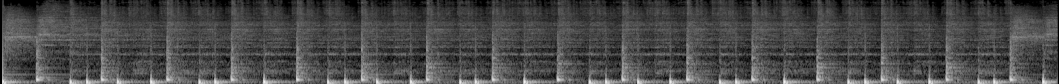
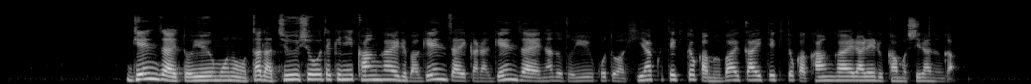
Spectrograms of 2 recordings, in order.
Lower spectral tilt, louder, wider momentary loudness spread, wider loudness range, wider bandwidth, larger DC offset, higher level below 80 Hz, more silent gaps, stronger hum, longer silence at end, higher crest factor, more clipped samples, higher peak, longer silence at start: about the same, -5.5 dB/octave vs -5.5 dB/octave; first, -19 LUFS vs -22 LUFS; second, 4 LU vs 12 LU; second, 1 LU vs 5 LU; first, over 20 kHz vs 11 kHz; neither; first, -24 dBFS vs -74 dBFS; neither; neither; second, 0 s vs 0.75 s; about the same, 18 dB vs 20 dB; first, 0.1% vs under 0.1%; first, 0 dBFS vs -4 dBFS; second, 0 s vs 1.25 s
